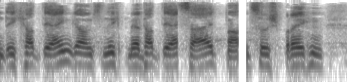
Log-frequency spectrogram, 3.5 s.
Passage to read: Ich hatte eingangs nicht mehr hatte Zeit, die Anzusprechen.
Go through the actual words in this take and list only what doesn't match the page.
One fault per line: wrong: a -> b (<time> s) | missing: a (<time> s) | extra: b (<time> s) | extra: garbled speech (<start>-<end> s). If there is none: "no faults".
no faults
